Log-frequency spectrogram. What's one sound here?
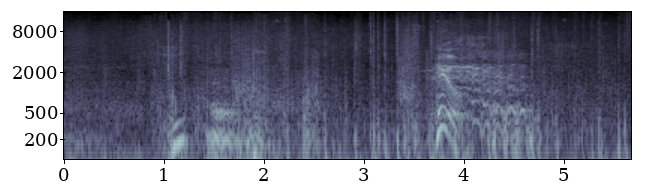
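A horse snorts and whinnies.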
